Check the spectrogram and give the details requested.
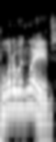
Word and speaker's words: Wuthering Waves: He'll pronounce Wuthering Waves correctly one day. Yeah, it's Wuthering Waves.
